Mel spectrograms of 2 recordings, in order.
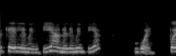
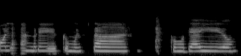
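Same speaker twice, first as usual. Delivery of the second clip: flirty; 2 semitones higher than usual. Shown as a demonstration. Teacher demonstrating a tone to the class, flirty. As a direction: linger sweetly on each word to flirt. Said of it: "Que uno suena más coqueto".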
